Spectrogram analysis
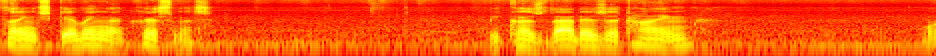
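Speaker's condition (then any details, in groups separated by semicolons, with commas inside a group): Cerebral palsy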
